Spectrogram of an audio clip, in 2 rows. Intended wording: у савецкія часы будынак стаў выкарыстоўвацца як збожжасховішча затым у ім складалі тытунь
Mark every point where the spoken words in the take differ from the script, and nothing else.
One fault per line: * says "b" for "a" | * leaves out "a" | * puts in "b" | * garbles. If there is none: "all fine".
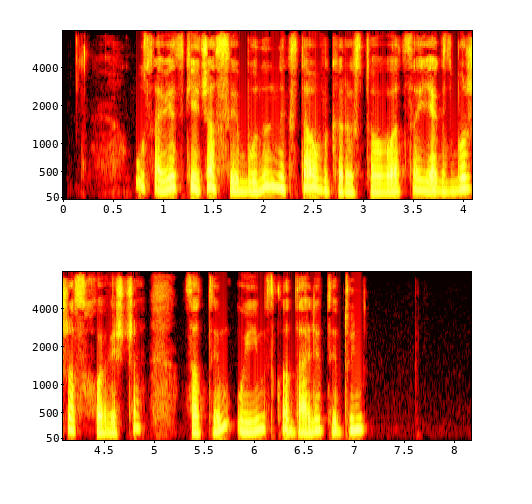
all fine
